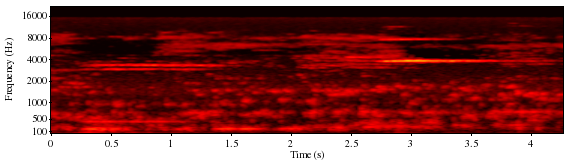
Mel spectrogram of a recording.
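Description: Faint, indistinct murmur of voices in a room, with a few thin high whistle-like tones, the clearest about three seconds in.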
